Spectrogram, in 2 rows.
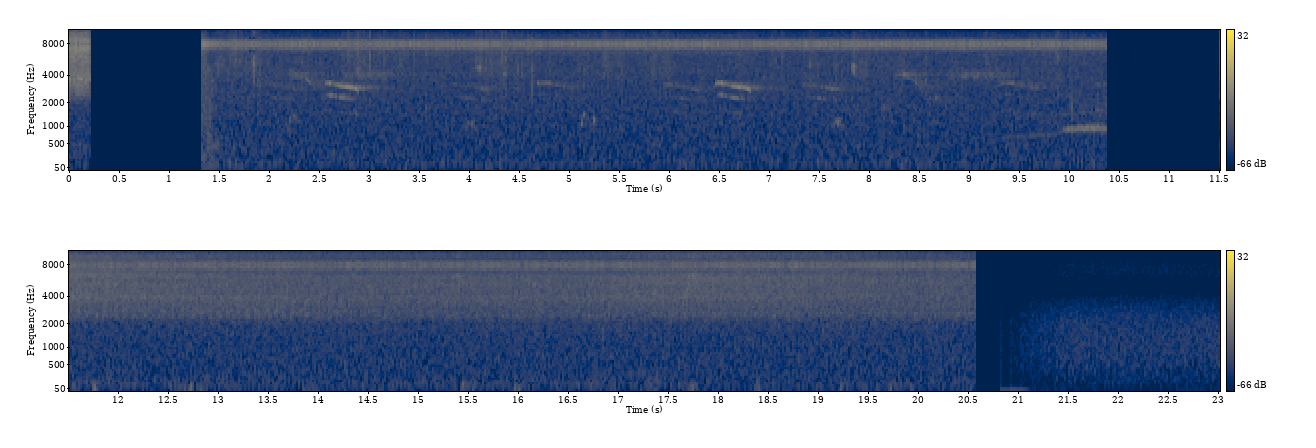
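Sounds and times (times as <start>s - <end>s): steady high hiss: 0.0s - 0.2s, 11.6s - 20.6s
turkeys chirping: 3.9s - 5.4s, 7.5s - 7.9s.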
